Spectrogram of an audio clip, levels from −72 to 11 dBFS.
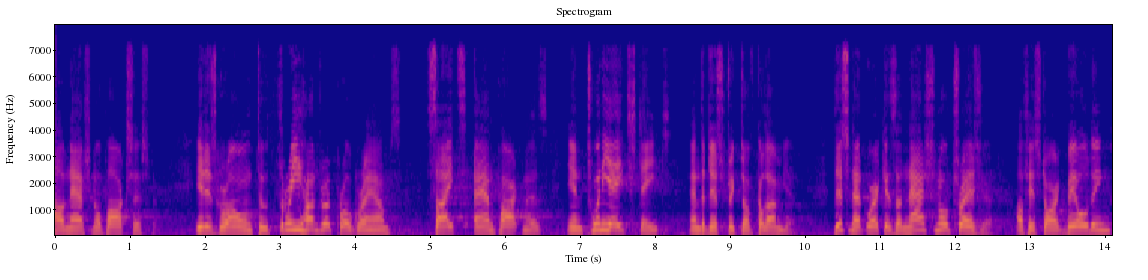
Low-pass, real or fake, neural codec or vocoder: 7.2 kHz; real; none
